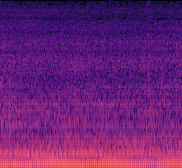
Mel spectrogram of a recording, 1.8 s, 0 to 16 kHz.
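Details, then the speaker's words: 2013 Nissan Versa after a temporary exhaust repair of a pipe snapped at the flange, using an adapter sleeve and clamps: smooth, steady low hum at idle with no blowing, puffing or rasping; exhaust sealed and quiet. "gonna take a ride yeah actually some exactly the way it did wow it's a lot quieter than I thought I cranked the hell out of those clams"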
